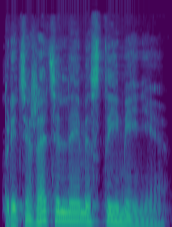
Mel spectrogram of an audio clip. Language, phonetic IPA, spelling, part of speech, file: Russian, [prʲɪtʲɪˈʐatʲɪlʲnəjə mʲɪstəɪˈmʲenʲɪje], притяжательное местоимение, noun, Ru-притяжательное местоимение.ogg
- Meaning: possessive pronoun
